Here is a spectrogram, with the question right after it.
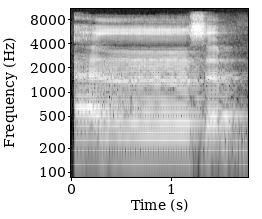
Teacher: അൻ എന്നതിലെ സാക്കിന താനൂനിനെ ഇഖ്ഫ ഹഖീഖി നൽകി അവ്യക്തമാക്കി മണിക്കുക, മറച്ചു മണിച്ചുച്ചരിക്കുക.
